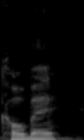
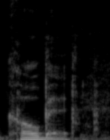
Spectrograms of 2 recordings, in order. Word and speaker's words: Kobe: it so much that he named his son Kobe. So people pronounce it Kobe, you know, when they say his name, but it's really pronounced Kobe.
